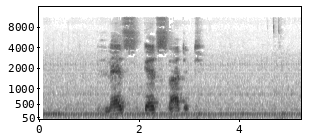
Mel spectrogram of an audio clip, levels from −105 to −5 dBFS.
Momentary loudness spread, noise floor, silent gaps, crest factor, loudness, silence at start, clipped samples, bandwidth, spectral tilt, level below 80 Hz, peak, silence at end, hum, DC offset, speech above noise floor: 23 LU; -49 dBFS; none; 22 dB; -28 LUFS; 0.1 s; under 0.1%; 11.5 kHz; -4 dB/octave; -62 dBFS; -12 dBFS; 0 s; none; under 0.1%; 21 dB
